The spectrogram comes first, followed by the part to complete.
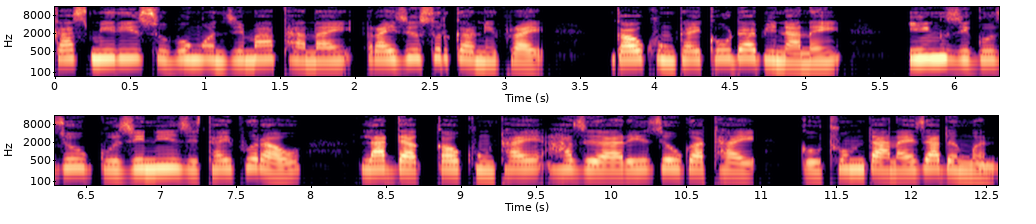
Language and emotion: Bodo, neutral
